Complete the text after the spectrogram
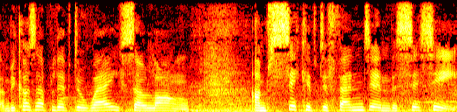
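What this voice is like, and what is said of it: Woman with a Scouse accent. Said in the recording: “a sample of just a normal uh, Scouse voice ... just a normal woman uh, who's clearly got a, a Scouse accent.”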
